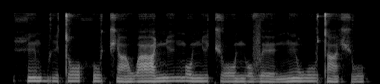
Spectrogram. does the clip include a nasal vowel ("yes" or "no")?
yes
